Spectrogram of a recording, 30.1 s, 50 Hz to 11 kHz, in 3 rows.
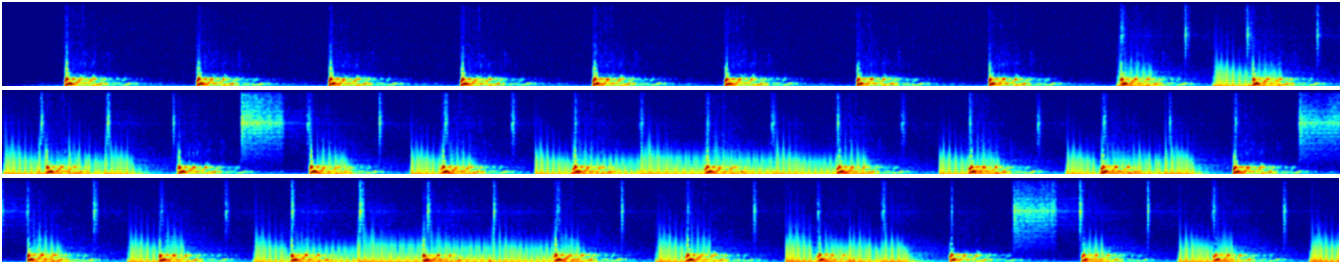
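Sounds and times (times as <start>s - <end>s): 
water dripping: 0.4s - 30.0s.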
